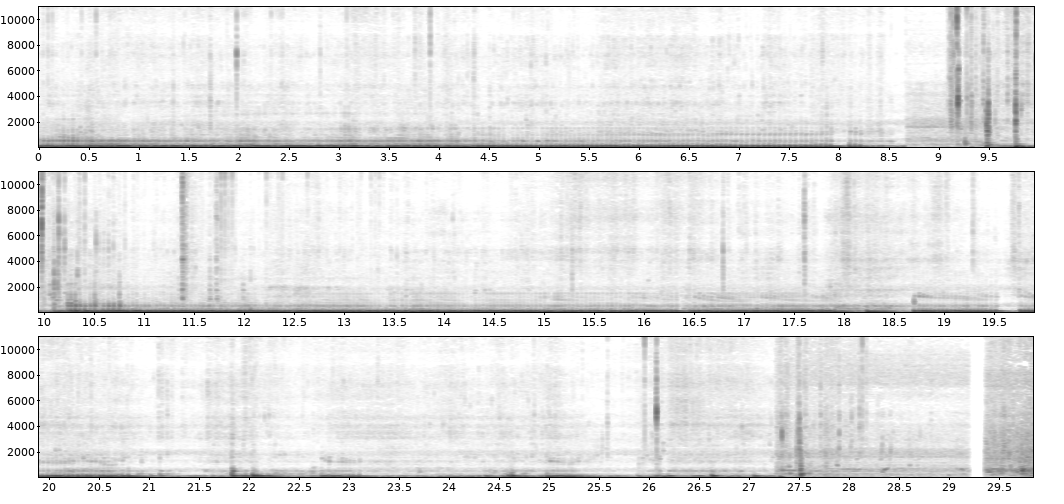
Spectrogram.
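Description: Muffled low rumble of water heard through a submerged camera. It drops out briefly about nine seconds in with a few splashes and clicks, and thins out near the end as the camera comes up.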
